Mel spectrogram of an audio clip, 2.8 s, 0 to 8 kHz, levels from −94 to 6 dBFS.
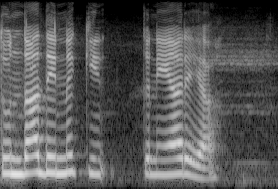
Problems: constant background noise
